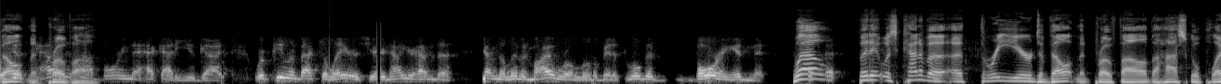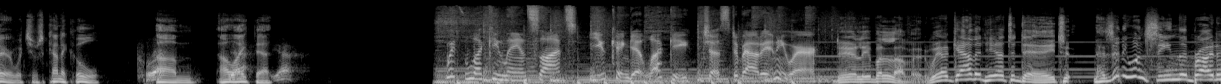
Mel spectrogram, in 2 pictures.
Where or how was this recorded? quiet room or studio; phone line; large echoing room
phone line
